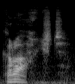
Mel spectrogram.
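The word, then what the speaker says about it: Bloodgracht: the Jaroslav is like Bloodgrasht. And yeah, because it's pronounced Gracht. I know this because of the developers. They would pronounce it that way.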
